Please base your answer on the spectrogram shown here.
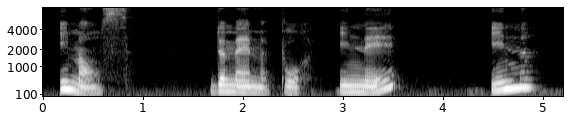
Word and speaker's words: immense: confirme toujours la règle une voyelle devant une double consonne mm ou n n n'est pas nasale exemple immense dont les syllabes son hymne man se est se prononce ainsi immense de même pour inné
